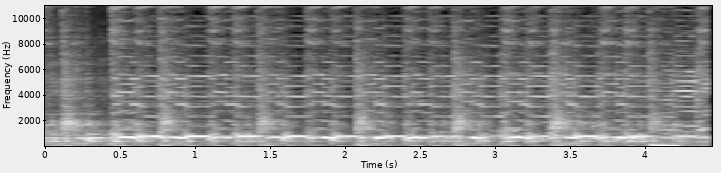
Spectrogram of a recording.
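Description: Amplified live wedding band music: a fast instrumental melody of rapidly repeated plucked-string notes.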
